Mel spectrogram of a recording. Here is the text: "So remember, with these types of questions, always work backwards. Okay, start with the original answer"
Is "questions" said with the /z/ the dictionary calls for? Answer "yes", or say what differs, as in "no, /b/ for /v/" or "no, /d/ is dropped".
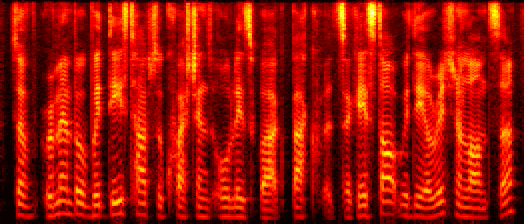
yes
